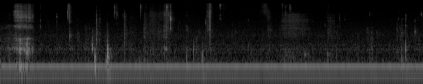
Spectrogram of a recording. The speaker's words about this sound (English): So I'm just trying to gather my thoughts here. And another sip of water.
